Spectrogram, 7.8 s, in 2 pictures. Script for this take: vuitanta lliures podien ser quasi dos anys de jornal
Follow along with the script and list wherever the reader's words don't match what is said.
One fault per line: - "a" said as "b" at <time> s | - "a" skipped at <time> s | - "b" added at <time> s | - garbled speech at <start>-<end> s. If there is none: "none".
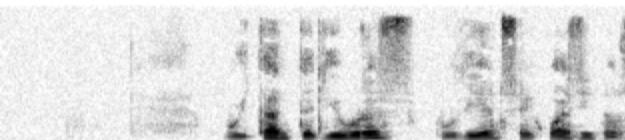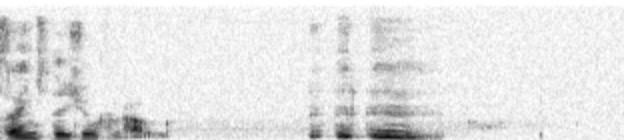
none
